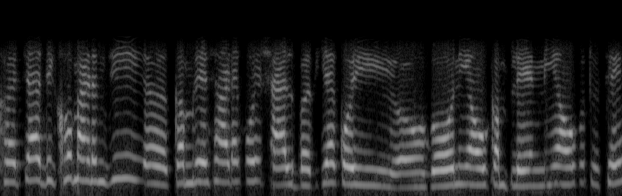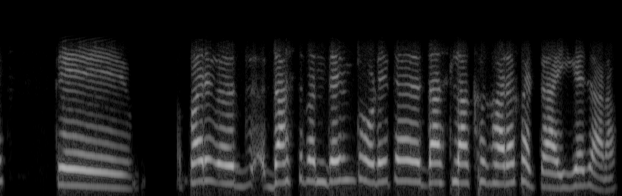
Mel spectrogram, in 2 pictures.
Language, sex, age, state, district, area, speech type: Dogri, female, 18-30, Jammu and Kashmir, Jammu, rural, conversation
